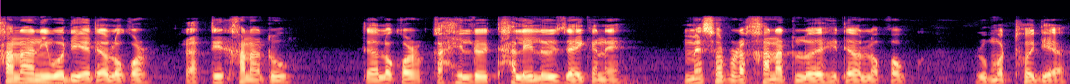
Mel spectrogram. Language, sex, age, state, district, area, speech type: Assamese, male, 18-30, Assam, Goalpara, urban, spontaneous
